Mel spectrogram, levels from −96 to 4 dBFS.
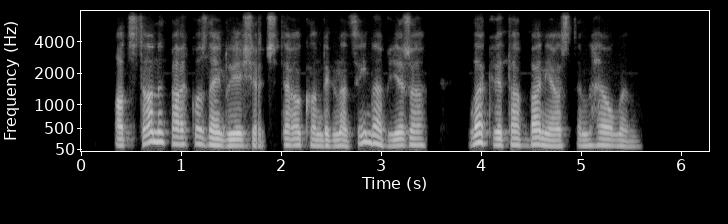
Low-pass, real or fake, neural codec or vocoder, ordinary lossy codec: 7.2 kHz; fake; codec, 16 kHz, 2 kbps, FunCodec, trained on LibriTTS, 25 frames a second; Opus, 32 kbps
